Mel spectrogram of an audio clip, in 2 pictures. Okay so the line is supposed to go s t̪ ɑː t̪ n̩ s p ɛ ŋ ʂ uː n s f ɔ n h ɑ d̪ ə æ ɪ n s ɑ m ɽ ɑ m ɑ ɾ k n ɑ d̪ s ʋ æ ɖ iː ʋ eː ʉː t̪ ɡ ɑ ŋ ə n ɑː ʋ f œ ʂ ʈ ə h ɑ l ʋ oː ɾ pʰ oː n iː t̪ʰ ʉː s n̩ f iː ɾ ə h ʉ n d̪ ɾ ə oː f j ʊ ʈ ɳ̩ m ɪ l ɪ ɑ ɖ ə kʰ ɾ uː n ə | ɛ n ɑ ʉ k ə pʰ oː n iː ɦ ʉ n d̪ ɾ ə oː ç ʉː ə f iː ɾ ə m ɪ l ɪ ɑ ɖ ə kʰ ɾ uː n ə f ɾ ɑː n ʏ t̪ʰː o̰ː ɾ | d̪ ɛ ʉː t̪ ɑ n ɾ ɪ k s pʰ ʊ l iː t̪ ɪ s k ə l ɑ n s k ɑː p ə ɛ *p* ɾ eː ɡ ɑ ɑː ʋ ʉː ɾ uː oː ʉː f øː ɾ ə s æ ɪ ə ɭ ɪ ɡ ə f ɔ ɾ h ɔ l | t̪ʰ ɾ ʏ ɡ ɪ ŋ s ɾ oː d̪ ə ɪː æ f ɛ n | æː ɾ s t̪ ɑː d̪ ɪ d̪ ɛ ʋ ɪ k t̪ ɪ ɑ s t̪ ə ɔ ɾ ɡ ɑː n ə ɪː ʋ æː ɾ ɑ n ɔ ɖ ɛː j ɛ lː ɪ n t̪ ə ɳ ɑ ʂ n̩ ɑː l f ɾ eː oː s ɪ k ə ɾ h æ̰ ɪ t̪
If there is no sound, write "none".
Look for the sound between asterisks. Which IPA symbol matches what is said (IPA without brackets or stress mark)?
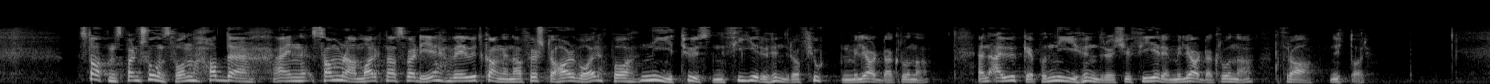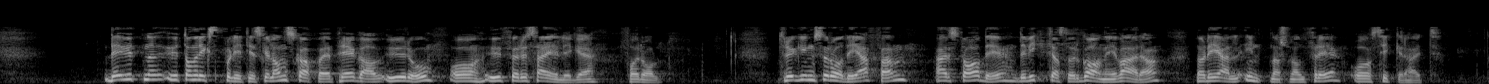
pʰ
